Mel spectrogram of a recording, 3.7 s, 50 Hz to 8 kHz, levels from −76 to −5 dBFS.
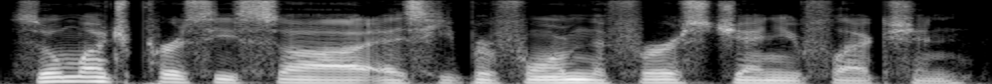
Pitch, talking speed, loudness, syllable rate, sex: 100 Hz, 160 wpm, -17 LUFS, 4.5 syllables/s, male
